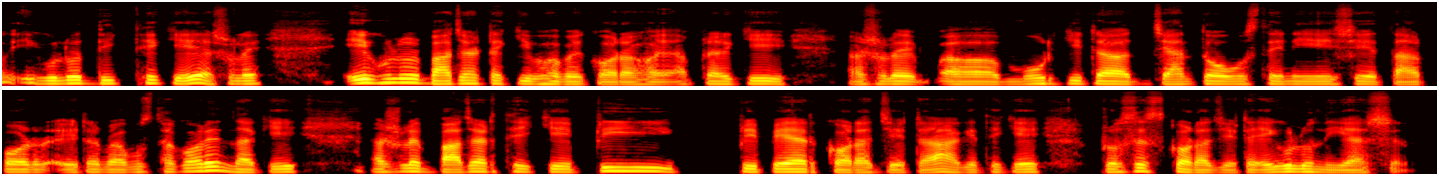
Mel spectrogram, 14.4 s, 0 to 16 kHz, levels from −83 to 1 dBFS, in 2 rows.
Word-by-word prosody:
এগুলোর 130 +1 +3
দিক 130 0 0
থেকে 135 -4 0
আসলে 120 -1 0 0.5
এগুলোর 165 +1 +5
বাজারটা 130 +1 +2
কিভাবে 115 -3 0
করা 100 -1 +1
হয়? 100 -1 -2
আপনার 110 +1 -2
কি 120 - +2 0.5
আসলে 115 +2 +1 0.3
আ - - +2 0.3
মুরগিটা 120 0 +1 0.2
জ্যান্ত 105 0 -2
অবস্থায় 110 +1 -3
নিয়ে 110 0 -2
এসে 110 +2 -4
তারপর 100 +3 0 0.2
এটার 110 +1 -3
ব্যবস্থা 115 +2 -3
করেন, 165 +4 +5
নাকি 115 +3 -1 0.5
আসলে 135 +4 +1
বাজার 125 +4 +4
থেকে 125 -1 -2 0.2
প্রি-প্রিপেয়ার 130 -6 +2
করা 100 -1 +2
যেটা 100 0 -3
আগে 105 0 -4
থেকে 110 +1 -2 0.4
প্রসেস 120 +4 0
করা 105 - +4
যেটা, 95 +3 -4
এগুলো 125 +2 +3
নিয়ে 100 -1 -1
আসেন? - - -8
115 Hz, 155 wpm, -25 LUFS, 105-130 Hz, 0.5 s, এগুলোর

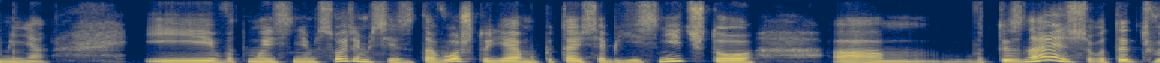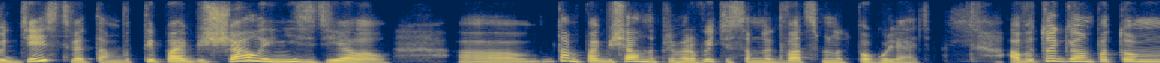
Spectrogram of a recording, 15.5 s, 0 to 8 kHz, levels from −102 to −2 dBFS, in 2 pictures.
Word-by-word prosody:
меня. 170 -8 -5 0.6
И 180 0 -1
вот 185 0 -9
мы 195 0 +1
с 195 +1 -11
ним 195 -1 0
ссоримся 230 - -1
из-за 175 +1 -7
того, 220 +11 +1
что 245 -7 -5
я 185 +2 +1
ему 185 -1 0
пытаюсь 195 0 -2
объяснить, 195 - -2
что, 185 -1 +1 0.5
ам, 165 +4 -1 0.3
вот 190 0 -12
ты 210 - +1
знаешь, 245 - +1
вот 180 +5 -5
эти 200 -2 -1
вот 195 -2 +1
действия, 245 - +2
там, 160 -2 -6
вот 170 - -10
ты 220 - +1
пообещал 200 - +4
и 245 - +6
не 215 +2 +6
сделал. 180 -6 +2 0.4
А 85 -1 -3 0.2
там, 255 -7 +1
пообещал, 205 +5 +3
например, 190 -4 0
выйти 210 -2 -2
со 185 - -3
мной 180 0 -1
20 185 +2 -1
минут 175 -2 -2
погулять. 170 -4 -3 0.5
А 185 - +4
в 205 - 0
итоге 265 0 +1
он 245 -1 +3
потом, 230 0 0
190 Hz, 175 wpm, -23 LUFS, 180-220 Hz, 0.6 s, и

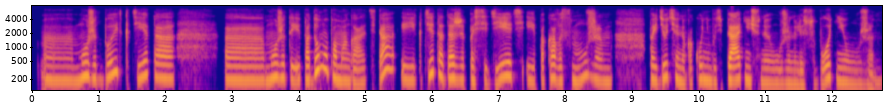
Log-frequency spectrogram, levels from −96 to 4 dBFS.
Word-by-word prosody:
э, 190 -1 -5
может 210 +1 0
быть, 240 +9 -1
где-то, 215 -2 +1 0.7
э, 190 -1 0
может 215 +1 -1
и 185 0 -1
по 195 -1 +2
дому 330 - +4
помогать, 180 - -2
да, 335 0 +4
и 190 -1 -4
где-то 260 -2 +1
даже 200 -2 +5
посидеть, 190 +6 -1
и 185 -2 -5
пока 205 +4 +1
вы 185 -2 -4
с 185 - -14
мужем 190 -2 -4 0.5
пойдёте 205 +2 +1
на 170 - -4
какой-нибудь 185 0 -5
пятничный 190 -3 +6
ужин 165 0 -6
или 155 -1 -6
субботний 180 +4 -2
ужин? 160 +2 -8
195 Hz, 130 wpm, -23 LUFS, 180-215 Hz, 0.7 s, пятничный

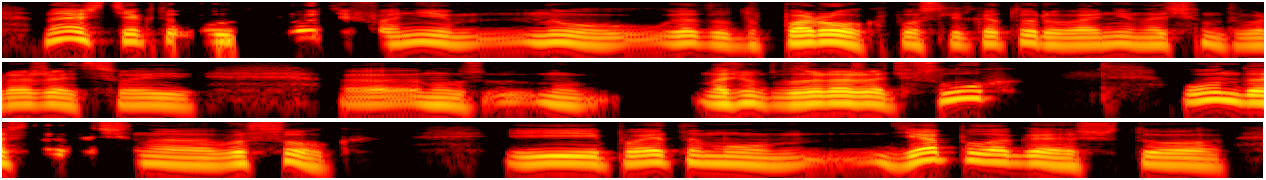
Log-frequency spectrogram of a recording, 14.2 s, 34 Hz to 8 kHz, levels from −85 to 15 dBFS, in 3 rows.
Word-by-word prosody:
Знаешь, 210 -1 +3
те, 175 -1 +1
кто - - -4
будут 165 -1 0 0.2
против, - - -5
они, 155 +2 0
ну, 130 - -3
вот 145 - -2
этот 125 -5 -3
порог, 155 -2 +6
после 135 0 -4
которого 130 -1 0
они 140 +2 -2
начнут 130 -1 -6
выражать 130 -1 -1
свои, 125 -4 -4 0.5
э, 65 +1 -3
ну, 125 -3 -2
с - - -16
ну, 125 - -7 0.3
начнут 140 -1 +1
возражать 140 +1 +5
вслух, 230 +5 -2 0.6
он 190 +2 +3
достаточно 150 -4 -1
высок. 140 - -1 0.5
И 140 +1 +3
поэтому, 150 -3 +1
м, 125 +5 -10
я 165 - +6
полагаю, 155 - +2
что, 125 -5 -2
140 Hz, 135 wpm, -24 LUFS, 125-155 Hz, 0.6 s, порог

